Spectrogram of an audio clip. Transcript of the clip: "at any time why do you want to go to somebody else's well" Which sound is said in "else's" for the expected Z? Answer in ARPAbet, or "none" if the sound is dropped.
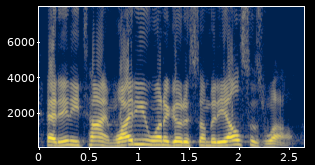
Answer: Z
